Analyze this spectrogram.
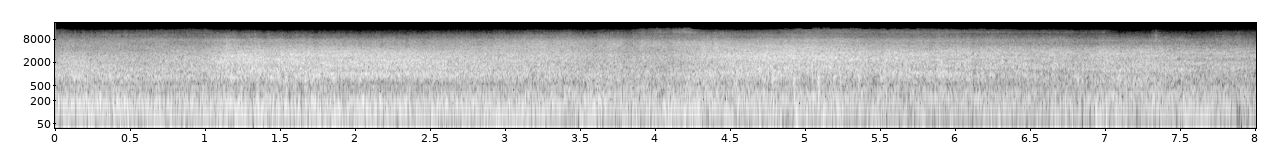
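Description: Car tyres hiss through wet slush as vehicles pass.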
